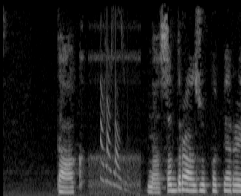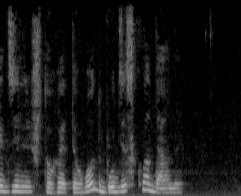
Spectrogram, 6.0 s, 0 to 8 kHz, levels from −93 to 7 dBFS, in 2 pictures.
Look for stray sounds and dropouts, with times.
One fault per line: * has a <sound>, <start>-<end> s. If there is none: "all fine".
* has a chirp, 1.3-1.6 s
